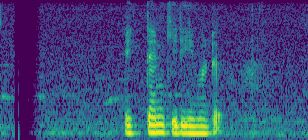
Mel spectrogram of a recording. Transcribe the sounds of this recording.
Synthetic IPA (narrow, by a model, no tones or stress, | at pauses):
ekt̪ːɐnkiɾiːmɐʈɨ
